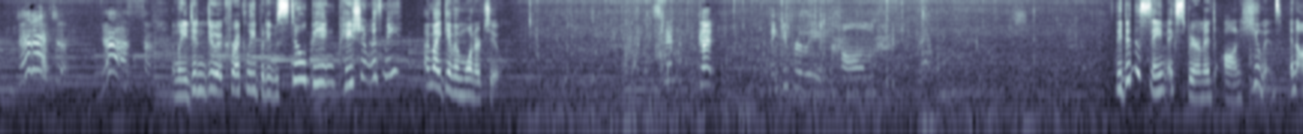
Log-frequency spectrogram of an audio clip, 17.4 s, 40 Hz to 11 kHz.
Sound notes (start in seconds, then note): 7.0 background music; 7.0 gentle water splashing noise; 12.1 background music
